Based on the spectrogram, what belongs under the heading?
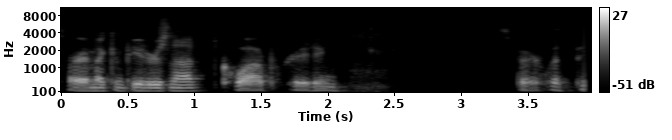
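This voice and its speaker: A man's voice: medium pitch, level tone, vocal fry, slightly rough. Man in a dull, screen-recorded webinar call. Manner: halting, many "uh" and "um" fillers. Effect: screen-recorded webinar audio over a video call. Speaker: webinar presenter. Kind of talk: webinar product presentation. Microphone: computer mic on a video call. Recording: dull lo-fi video call audio.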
